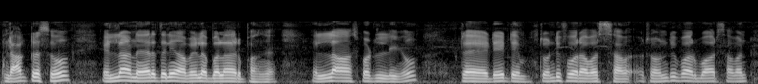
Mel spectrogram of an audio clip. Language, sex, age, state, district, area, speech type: Tamil, male, 18-30, Tamil Nadu, Nagapattinam, urban, spontaneous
